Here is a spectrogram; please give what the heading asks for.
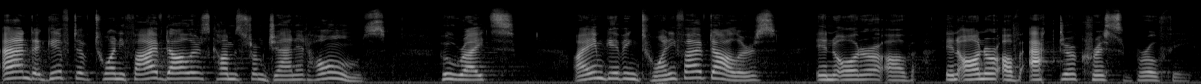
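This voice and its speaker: A woman reading out a report in a measured, deliberate, deadpan way. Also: fairly high pitch. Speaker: treasurer giving donation report. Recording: echoey hall, long reverb.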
